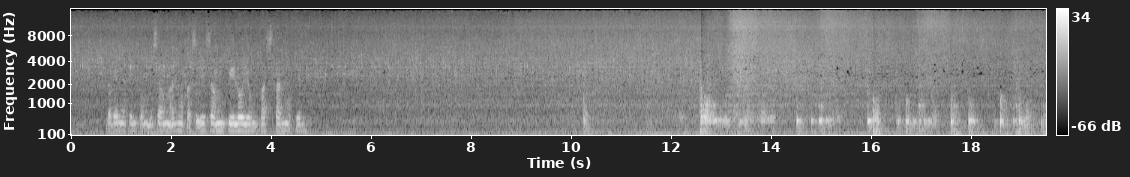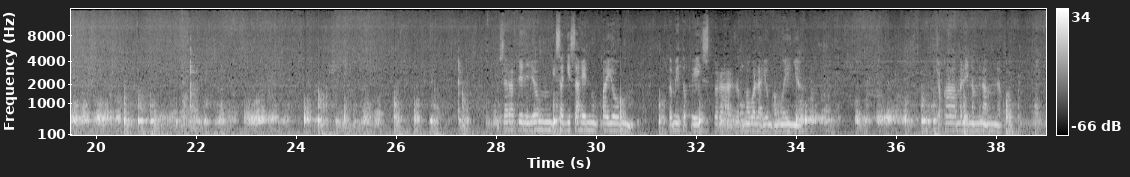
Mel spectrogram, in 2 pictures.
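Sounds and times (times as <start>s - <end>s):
mushrooms sizzling in oil: 0.0s - 39.0s
spatula scraping and knocking pot: 12.6s - 39.0s.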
